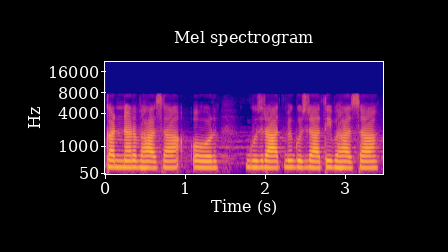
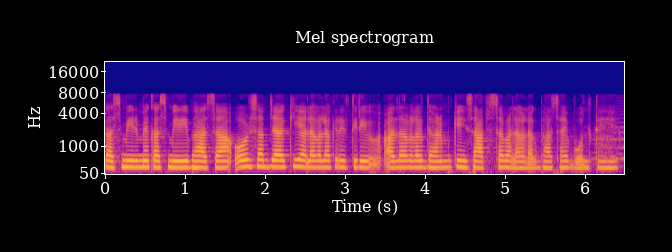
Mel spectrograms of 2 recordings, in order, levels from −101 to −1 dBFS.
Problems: background sounds at intervals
